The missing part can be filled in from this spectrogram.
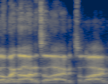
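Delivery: put-on frightened child's panicked, screaming cry. Retelling a scared ten-year-old's reaction to a robot: imitating a screaming child. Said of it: "went back screaming, going".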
